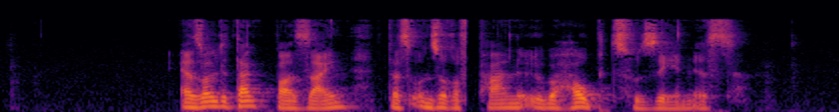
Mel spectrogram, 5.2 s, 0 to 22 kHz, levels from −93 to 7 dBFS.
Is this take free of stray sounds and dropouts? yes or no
no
